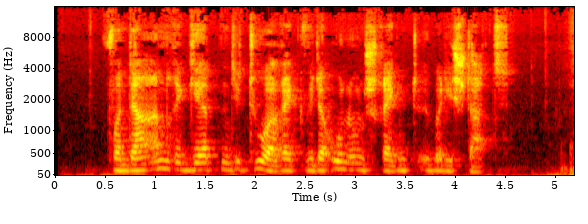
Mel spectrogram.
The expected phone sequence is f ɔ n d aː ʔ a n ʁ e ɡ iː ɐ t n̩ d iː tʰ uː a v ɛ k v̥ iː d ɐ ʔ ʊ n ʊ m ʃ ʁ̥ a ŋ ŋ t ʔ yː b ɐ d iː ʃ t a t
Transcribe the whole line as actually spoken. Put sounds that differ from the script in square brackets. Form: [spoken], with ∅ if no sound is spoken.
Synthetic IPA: f ɔ n d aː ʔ a n ʁ e ɡ iː ɐ t n̩ d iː tʰ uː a [ʁ] ɛ k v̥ iː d ɐ ʔ ʊ n ʊ m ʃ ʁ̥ [ɛ] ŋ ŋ t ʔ yː b ɐ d iː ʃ t a t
